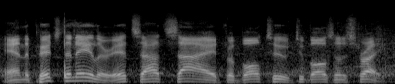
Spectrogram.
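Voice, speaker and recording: An American man works as a baseball play-by-play announcer on the radio. His voice sits in a middle register as he narrates the game live. Clear background noise from the ballpark runs under the whole broadcast. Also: mid-range voice, lively intonation, normal speed.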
